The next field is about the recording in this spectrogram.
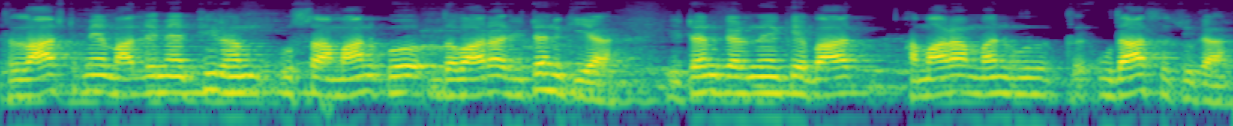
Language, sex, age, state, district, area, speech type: Urdu, male, 45-60, Bihar, Darbhanga, urban, spontaneous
